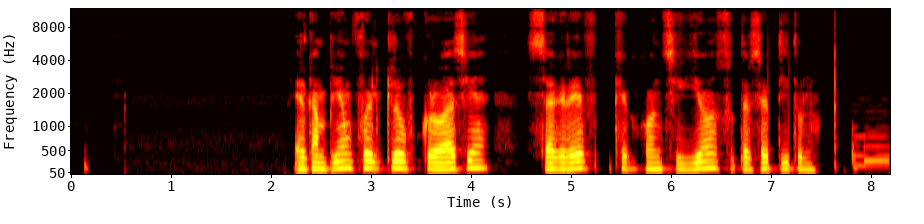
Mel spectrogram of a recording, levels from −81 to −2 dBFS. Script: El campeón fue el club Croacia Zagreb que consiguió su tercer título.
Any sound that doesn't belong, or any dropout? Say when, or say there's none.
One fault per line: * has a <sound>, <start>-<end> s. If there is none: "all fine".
all fine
